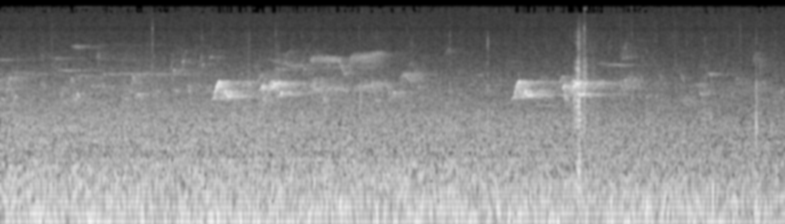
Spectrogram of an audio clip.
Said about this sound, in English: There's the brown creeper song.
